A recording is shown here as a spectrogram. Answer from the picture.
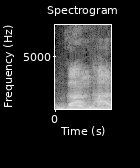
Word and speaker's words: गांधार: Actually इस time पे उसको कांधार बोला जाता है because of miss pronunciation, but actually वो गांधार है जहाँ की गांधारी थी, जो कि कौरवों की माता थी महाभारत में।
